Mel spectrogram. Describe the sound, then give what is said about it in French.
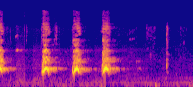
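Three sharp, evenly spaced, loud dog barks ring out in quick succession, followed by a faint short yip, with otherwise quiet surroundings. “Ouais, ça sonnait vraiment euh, du wouf wouf de chant.”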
